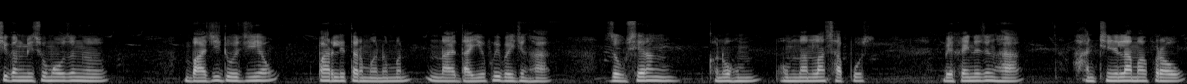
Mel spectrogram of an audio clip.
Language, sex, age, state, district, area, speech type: Bodo, male, 30-45, Assam, Udalguri, rural, spontaneous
